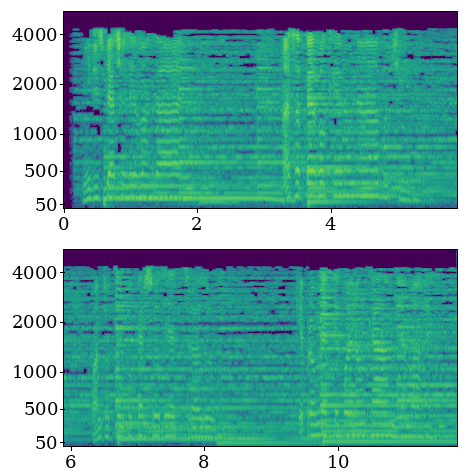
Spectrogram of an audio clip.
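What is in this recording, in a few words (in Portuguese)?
Telemensagens, Feminino; HOMENAGEM AO AMIGO(A); Amizade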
